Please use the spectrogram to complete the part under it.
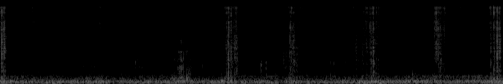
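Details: A sorrel gelding grazing in a green pasture on a spring day, with sharp crunching and tearing bursts as grass is pulled and chewed.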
